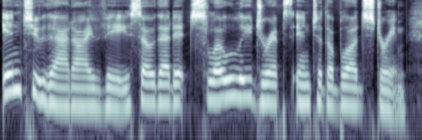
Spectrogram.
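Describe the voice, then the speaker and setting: A woman speaks at a very deep, low pitch with ordinary pitch variation. Her recording is very clean, with a silent background. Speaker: patient care coordinator. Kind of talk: radio interview about health.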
